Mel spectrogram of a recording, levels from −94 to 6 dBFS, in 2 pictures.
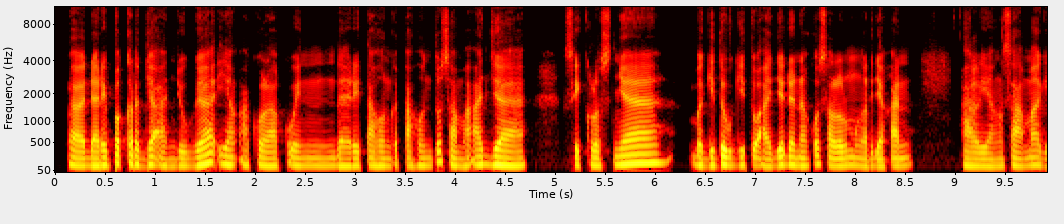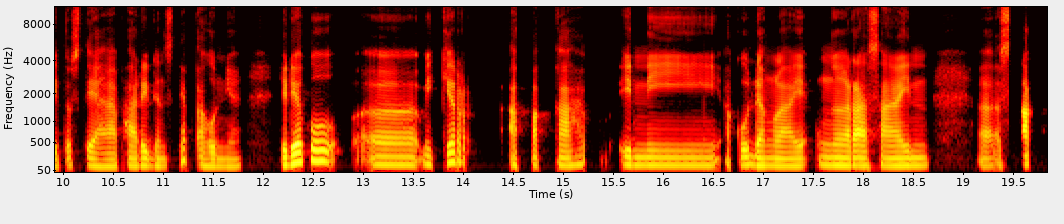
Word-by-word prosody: eee, 105 -2 +4
dari 110 +1 +3
pekerjaan 115 -3 +1
juga 110 +7 +3
yang 125 -3 0
aku 115 0 -3
lakuin 105 0 -3
dari 105 +1 +1
tahun 105 -2 -2
ke - - -4
tahun 110 0 -3
tuh 165 - +1
sama 110 -1 -1
aja 120 -3 +3 0.4
siklusnya 135 +6 +3 0.3
begitu-begitu 115 0 +1
aja 100 +4 +2
dan 110 -3 +2
aku 120 +4 -2
selalu 110 0 +1
mengerjakan 105 +1 -1 0.5
hal 100 -1 +1
yang 100 0 -3
sama 110 +1 -1
gitu 100 +1 -6
setiap 100 -3 -2
hari 105 0 +1
dan 105 -1 -4
setiap 185 - -7
tahunnya. 100 -1 -3 0.4
Jadi 125 +5 +7
aku, 175 +1 +4 0.3
eee, 120 -1 0
mikir 150 +6 +1 0.5
apakah 115 +2 -2 0.4
ini 115 -1 0 0.7
aku 120 0 -1
udah 110 -2 +4
ngelai 105 -1 +1
ngerasain, 110 -1 +2 0.5
eee, - - -3
stuck - - +1
110 Hz, 125 wpm, -23 LUFS, 105-120 Hz, 0.7 s, Jadi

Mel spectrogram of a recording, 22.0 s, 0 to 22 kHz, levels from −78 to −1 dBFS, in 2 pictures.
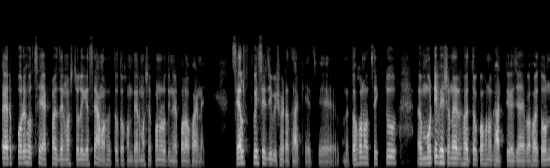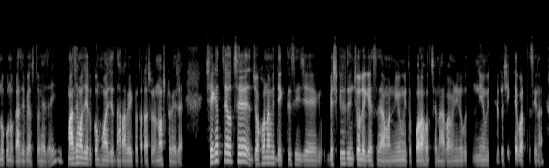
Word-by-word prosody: এরপরে 135 +1 +1
হচ্ছে 130 - -5
১ - - -17
মাস 120 - +2
১.৫ 115 -1 0
মাস 110 - -2
চলে 115 -1 0
গেছে। 110 - -5
আমার 105 - +1
হয়তো 105 -1 -10
তখন 100 +1 -6
১.৫ 100 +1 -2
মাসে 100 - -5
১৫ 110 -1 -1
দিনের 90 -2 -6
পড়াও - - +1
হয় - - -1
নাই। - - -13 0.6
self 130 +2 +8
pace 140 -1 0
এর 135 - 0
যে - - 0
বিষয়টা - - -3
থাকে - - -4 0.2
যে - - -16 0.4
মানে 90 0 -15
তখন 115 +5 +2
হচ্ছে 130 - -7
একটু 145 - -5 0.6
অ্যা 125 - +2
মোটিভেশন 140 -1 +4
এর 120 - +4
হয়তো 115 -1 +2
কখনো 110 0 +1
ঘাটতি 95 0 +2
হয়ে 90 0 -4
যায় 95 0 0
বা - - +1
হয়তো 100 +1 0
অন্য 110 - -7
কোনো 100 -1 -4
কাজে 90 0 +1
ব্যস্ত 85 - -5
হয়ে 85 -1 -7
যাই। - - -8 0.3
মাঝে, 125 +3 +8
মাঝে 130 -1 +5
এরকম 115 -1 -3
হয় 100 -2 +4
যে - - -2
ধারাবাহিকতাটা 95 -1 -2
আসলে - - -6
নষ্ট 105 - -1
হয়ে 80 - -6
যায়। - - -7 0.5
সেক্ষেত্রে 185 +4 +4
হচ্ছে 175 0 +2 0.3
যখন 120 +5 +2
আমি 135 0 -3
দেখতেছি 115 +2 -4
যে 105 - -1 0.4
বেশ 110 - +2
কিছুদিন 125 -1 -3
চলে 110 -1 +7
গেছে 100 +1 0
আমার 95 0 -1
নিয়মিত 100 0 -4
পড়া 100 -1 +8
হচ্ছে - - -5
না 90 - -1
বা - - -3
আমি 90 - -7
নিরবত 95 +1 -9 0.2
নিয়মিত 100 -2 -6
এটা - - -9
শিখতে - - -2
পারতেছি - - -2
না, - - -2
110 Hz, 215 wpm, -26 LUFS, 95-125 Hz, 0.6 s, self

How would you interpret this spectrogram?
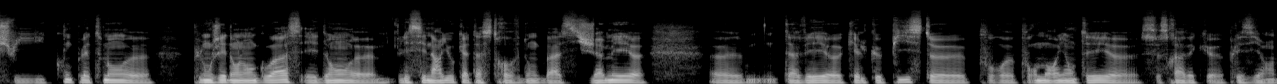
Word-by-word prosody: suis 80 -1 -3
complètement, 100 -3 +1
heu, 80 -1 -3 0.4
plongé 100 -1 +3
dans 95 -1 +4
l'angoisse 95 +3 +3
et 85 -1 -1
dans, 90 0 +3
heu, 80 0 -2 0.2
les 90 0 0
scénarios 90 +1 +3
catastrophes 85 -2 -1
donc 85 0 -3
bah, 80 -1 -2
si - - -1
jamais, 95 +3 +4
heu, 85 -3 +1 0.7
hem, 85 -2 -3 0.4
tu - - -7
avais, 90 +2 +2
heu, 85 -2 +2
quelques 90 0 -2
pistes, 105 +4 0
heu, 80 -3 0
pour, 85 -1 -7
heu, 80 - -6
pour 90 +3 -5
m'orienter 90 +2 +2
heu, 85 0 -2
ce - - -5
sera 90 - -2
avec, 80 -1 -4
heu, 75 +1 -5
plaisir. 80 0 -5
85 Hz, 160 wpm, -23 LUFS, 80-95 Hz, 0.7 s, dans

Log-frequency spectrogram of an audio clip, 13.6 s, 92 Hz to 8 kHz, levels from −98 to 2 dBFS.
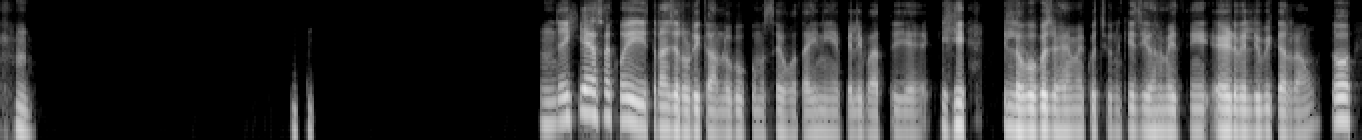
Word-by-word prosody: हुँ। 130 -4 -3 2.6
हुँ, 125 - -12
हुँ। 125 - -15 2.3
हुँ, 155 0 -6
देखिए 190 +6 +4
ऐसा 205 -1 +1
कोई 180 -5 +4
इतना 140 -1 -1
ज़रूरी 125 -1 +3
काम 120 -2 -5
लोगों 115 0 -4
को 120 - -14
मुझसे 115 +1 -9
होता 110 0 -8
ही 115 +1 -4
नहीं 115 -1 -7
है 115 - -8
पहली 115 +1 -7
बात 110 -1 -6
तो - - -13
ये 115 -1 -7
है 115 - -16 0.3
कि 150 +3 +5
कि 140 0 -12
लोगों 130 -1 +6
को 135 - +9
जो 125 -1 +1
है 120 0 -1
मैं 125 0 -6
कुछ 130 -1 -7
उनके 120 +2 -6
जीवन 125 -1 -2
में 125 0 -1
इतनी 125 +1 -5 0.2
एड 125 0 +6
वैल्यू 120 0 +1
भी 125 - -3
कर 120 -2 -2
रहा 115 0 -8
हूँ। 130 +6 -14
तो 180 +1 +7
125 Hz, 180 wpm, -23 LUFS, 115-135 Hz, 2.6 s, को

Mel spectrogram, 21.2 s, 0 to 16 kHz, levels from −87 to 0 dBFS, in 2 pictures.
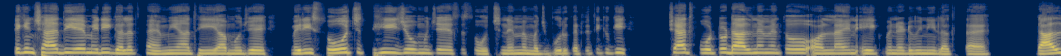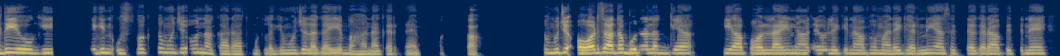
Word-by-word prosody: लेकिन 255 0 +3
शायद 240 -1 +3
ये 250 0 +4
मेरी 245 0 +2
ग़लतफ़हमियाँ 200 -2 0
थी 195 +1 -2
या 195 - +2
मुझे 195 +1 +1 0.3
मेरी 205 +3 +3
सोच 230 +3 +2
थी 245 +1 0
जो 235 +1 0
मुझे 220 -1 -2
ऐसे 205 +2 -8
सोचने 190 0 -4
में 200 0 0
मजबूर 180 +2 -2
कर 185 - -5
रही 185 +2 -12
थी 220 - -14
क्योंकि 230 +2 -2 0.5
शायद 250 -1 +5
फ़ोटो 230 +2 +1
डालने 230 0 +5
में 235 -1 -1
तो 230 0 +1
ऑनलाइन 200 +1 0
एक 200 -1 -1
मिनट 195 -1 -1
भी 195 +1 0
नहीं 195 -1 0
लगता 170 0 -4
है, 160 0 -1 0.5
डाल 195 +4 +7
दी 255 +2 +6
होगी, 230 -2 +3 0.4
लेकिन 235 +1 0
उस 210 -1 -6
वक्त 245 -1 -5
तो 270 - -3
मुझे 245 0 -3
वो 250 - -4
नकारात्मक 180 -5 -4
लगी 175 +2 -6
मुझे 200 +2 -2
लगा 100 - -1
ये 110 +2 0
बहाना 175 -2 -3
कर 170 -1 -8
रहे 125 - -13
हैं 85 - -6 0.2
पक्का। - - -8 0.7
तो 230 - -2
मुझे 240 +3 +3
और 205 +3 +8
ज़्यादा 245 -1 +6
बुरा 230 0 +2
लग 225 -1 +1
गया 220 0 0 0.3
कि 225 0 -1
आप 205 -1 +1
ऑनलाइन 200 +1 +1
आ 200 - -1
रहे 200 +1 -7
हो 210 - -3
लेकिन 210 0 -4
आप 200 0 -4
हमारे 195 -1 -2
घर 190 -2 -3
नहीं 210 +3 -1
आ 205 - -1
सकते 195 0 -7
अगर 190 0 -2
आप 190 0 -3
इतने 200 +2 -3
205 Hz, 210 wpm, -22 LUFS, 195-230 Hz, 0.7 s, और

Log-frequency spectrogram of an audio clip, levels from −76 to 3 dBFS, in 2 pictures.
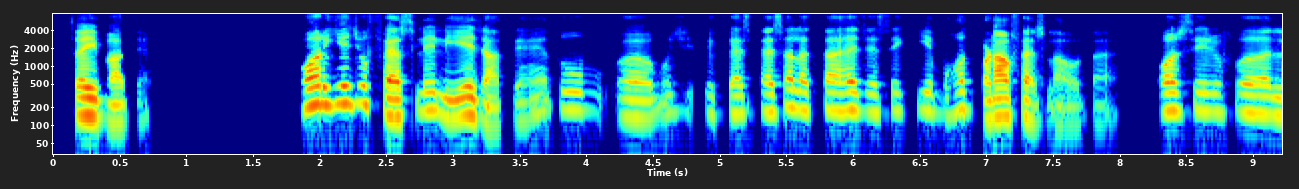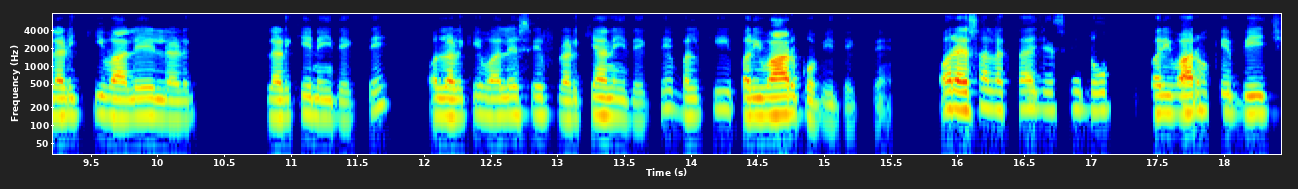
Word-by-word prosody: सही 150 -1 +8
बात 115 +1 -2
है। - - -23 1.2
और 225 +2 +10
ये 235 +1 +3
जो 235 0 -2
फैसले 155 -2 +3
लिए 150 0 +3
जाते 100 -2 -3
हैं, 120 - -11
तो 190 -1 -7 0.3
अ, 135 -2 -3
मुझे 170 0 -17
एक 155 -1 -16
ऐस 160 0 -5
ऐसा 170 +4 -1
लगता 185 -1 -1
है 185 +1 +3
जैसे 175 0 -11
कि 180 +2 -23
ये 180 - -5
बहुत 185 +5 -6
बड़ा 145 +2 +9
फैसला 145 +1 -3
होता - - -12
है - - -22 0.3
और 180 0 +4
सिर्फ़ 175 -1 -9 0.3
लड़की 145 +2 -3
वाले 145 0 0
लड़ 130 -2 -5 0.6
लड़के 140 +3 -4
नहीं 135 -2 -6
देखते 130 - -13 0.3
और 145 - -4
लड़के 145 +2 -2
वाले 150 0 -3
सिर्फ़ 150 -1 -11
लड़कियाँ 135 +3 -1
नहीं 140 -2 -6
देखते 125 +11 -15
बल्कि 155 +3 -10
परिवार 150 +2 +7
को 135 - -4
भी 115 -1 -14
देखते 100 -1 -24
हैं - - -25 0.4
और 195 +1 +3
ऐसा 185 +2 +5
लगता 190 0 -6
है 190 0 -2
जैसे 185 +1 -12
2 180 0 -7 0.3
परिवारों 165 +2 +4
के 175 - -6
बीच 160 0 -5
155 Hz, 180 wpm, -22 LUFS, 140-180 Hz, 1.2 s, और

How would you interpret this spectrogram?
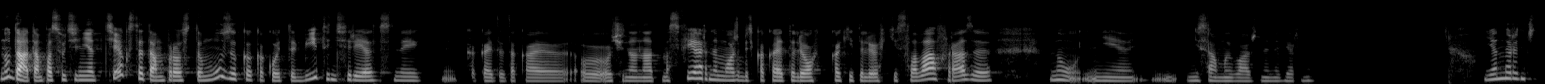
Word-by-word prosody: Ну 300 +5 +2
да, - - +14
там 175 - +5
по 200 - +5
сути 210 +1 -2
нет 200 -1 +1
текста, 265 +5 +2
там 185 -5 +4
просто 190 -1 +1
музыка, 250 - -1
какой-то 175 -3 -4
бит 240 - -1
интересный, 190 -4 -3 0.2
н 260 -2 -15
какая-то 160 -1 -7
такая, 155 -1 -4
э, - - -6 0.2
очень 165 +1 -4
она 165 0 -1
атмосферная, 215 - 0
может 190 -1 -2
быть 185 - -7
какая-то 185 -1 0
лёгк 170 0 +1
какие-то 185 -1 -5
легкие 170 +1 -3
слова, 215 +10 +5
фразы, 200 -5 -1 0.6
ну, 210 +4 -5
не 170 -7 -8 0.5
не 175 0 -9
самые 165 -2 -6
важные, 160 +1 -8
наверно. 165 +2 -14 1.8
Я, 240 - 0
наверно, 275 -1 -1
ч - - -6
185 Hz, 145 wpm, -31 LUFS, 170-215 Hz, 1.8 s, да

